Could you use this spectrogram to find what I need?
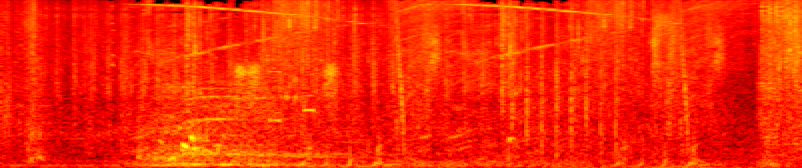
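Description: A potion is gulped down with a swelling whoosh.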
